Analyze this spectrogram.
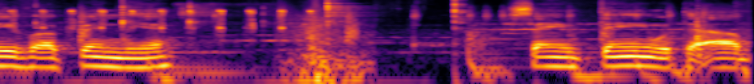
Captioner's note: clock ticks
